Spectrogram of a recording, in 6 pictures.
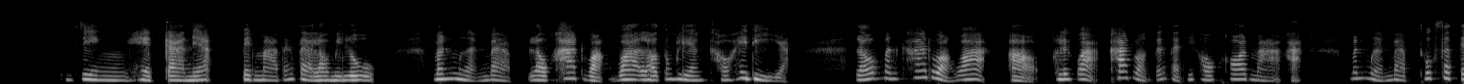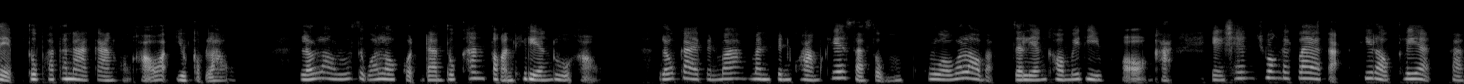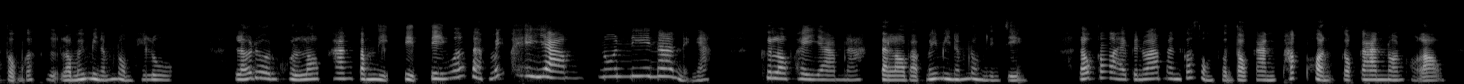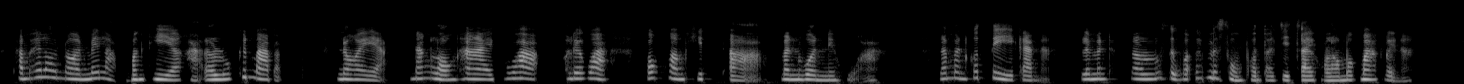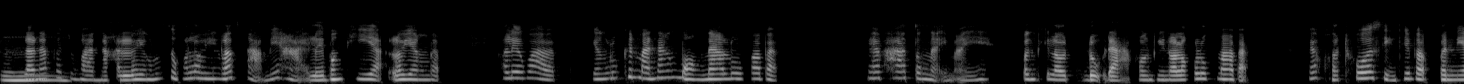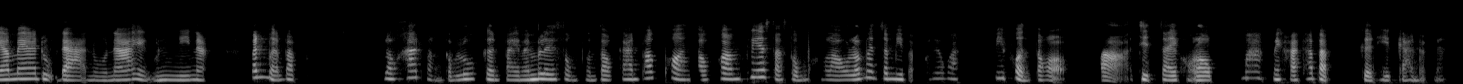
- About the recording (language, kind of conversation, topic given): Thai, advice, ความเครียดทำให้พักผ่อนไม่ได้ ควรผ่อนคลายอย่างไร?
- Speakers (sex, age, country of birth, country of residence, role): female, 35-39, Thailand, Thailand, user; female, 40-44, Thailand, Thailand, advisor
- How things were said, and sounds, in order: other background noise; tapping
